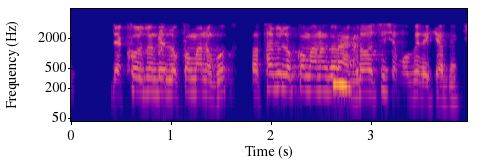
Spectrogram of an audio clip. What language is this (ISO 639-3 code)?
ori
